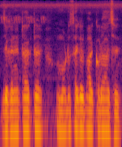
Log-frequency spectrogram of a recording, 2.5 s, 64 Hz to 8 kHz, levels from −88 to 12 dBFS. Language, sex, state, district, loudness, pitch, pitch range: Bengali, male, West Bengal, Cooch Behar, -17 LUFS, 105 Hz, 105-110 Hz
